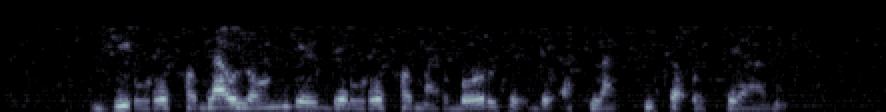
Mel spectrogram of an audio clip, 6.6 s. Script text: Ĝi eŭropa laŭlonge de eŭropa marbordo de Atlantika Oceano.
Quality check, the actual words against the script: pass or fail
pass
